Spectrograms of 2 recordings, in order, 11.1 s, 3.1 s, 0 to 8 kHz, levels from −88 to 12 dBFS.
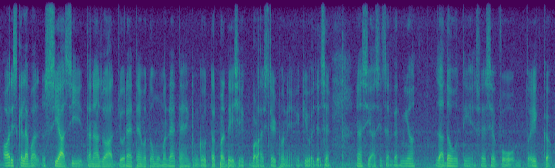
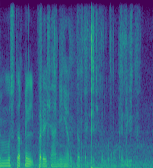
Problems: none marked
